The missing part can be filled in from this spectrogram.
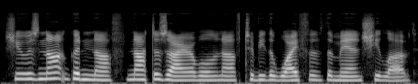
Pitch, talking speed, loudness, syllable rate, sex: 210 Hz, 245 wpm, -18 LUFS, 5.7 syllables/s, female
